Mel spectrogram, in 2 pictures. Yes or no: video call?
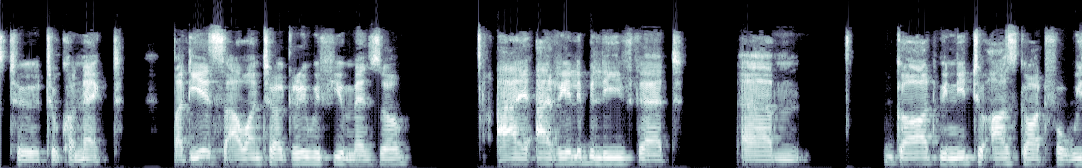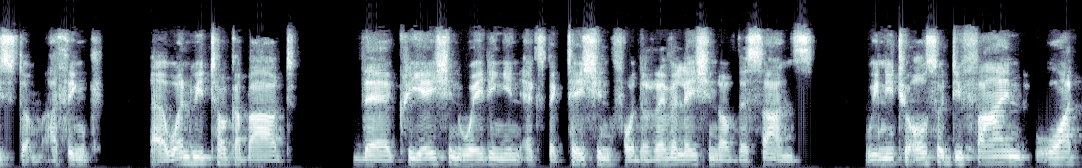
yes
